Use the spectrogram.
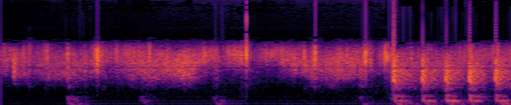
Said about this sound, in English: You calling me? Didn't you knock at this door? Are you crazy? Well, I thought I heard somebody.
